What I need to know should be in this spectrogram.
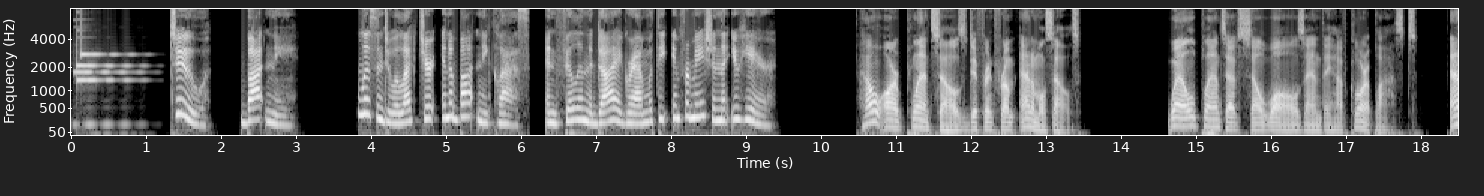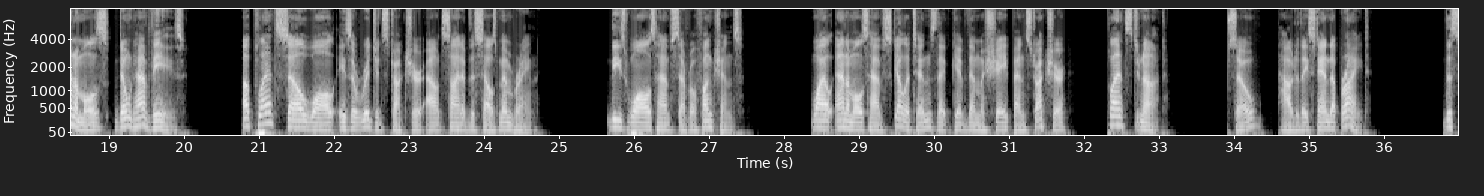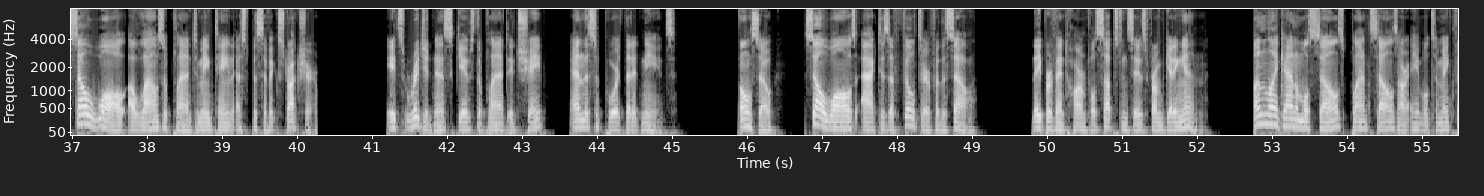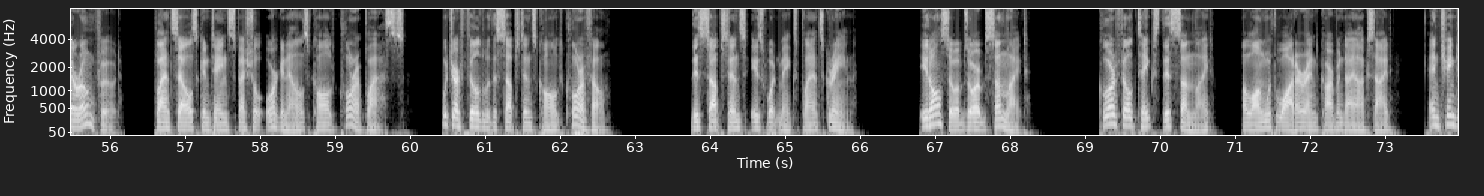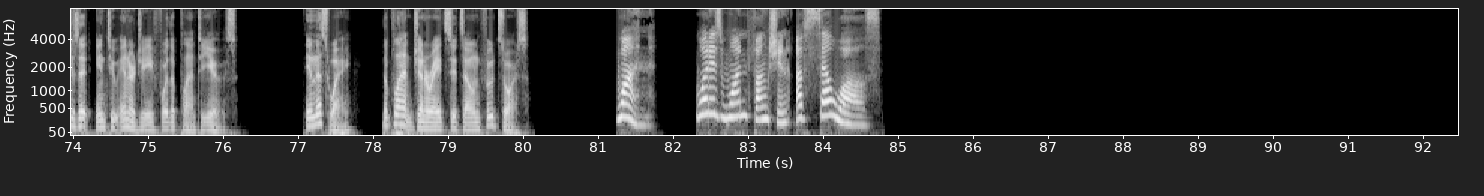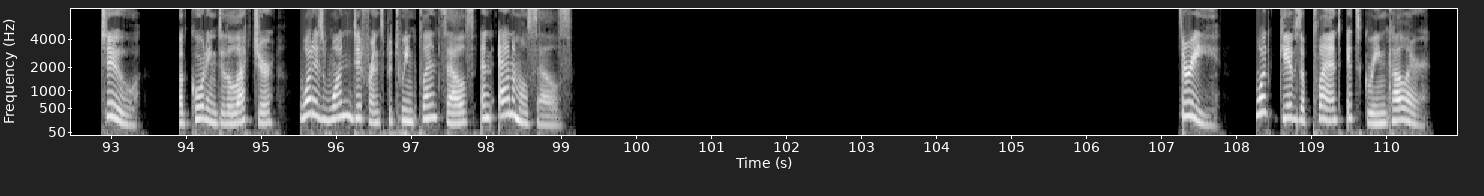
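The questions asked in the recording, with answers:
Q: What is one function of cell walls?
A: They give the plant its shape and support (and filter out harmful substances).

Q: According to the lecture, what is one difference between plant cells and animal cells?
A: Plant cells have cell walls and chloroplasts and can make their own food; animal cells can't.

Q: What gives a plant its green color?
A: Chlorophyll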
